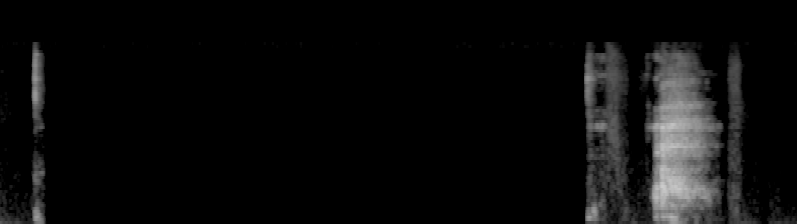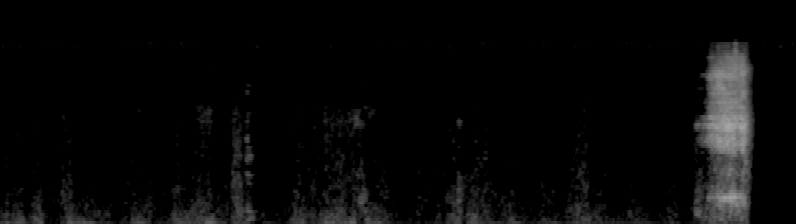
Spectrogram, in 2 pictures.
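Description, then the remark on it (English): A few sharp, explosive sneezes break up a mostly quiet stretch: a small one at the start, a louder one with a quick intake before it midway through, and another near the end. “I'm sneezing.”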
